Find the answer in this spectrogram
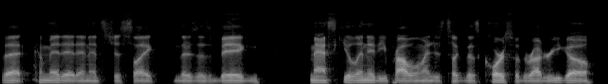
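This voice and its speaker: A man in his thirties hosting a podcast, talking calmly and reflectively with frequent affirmations. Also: sits low, normal speed, smooth, dry recording, clean studio sound. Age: 30s. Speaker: podcast host, naturopathic doctor. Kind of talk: casual interview chat.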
